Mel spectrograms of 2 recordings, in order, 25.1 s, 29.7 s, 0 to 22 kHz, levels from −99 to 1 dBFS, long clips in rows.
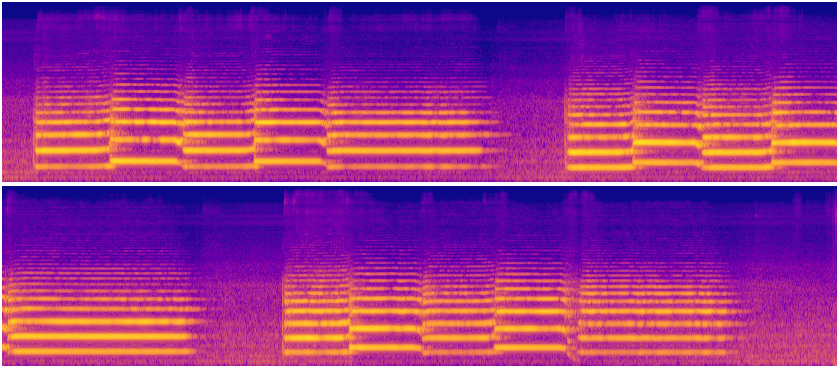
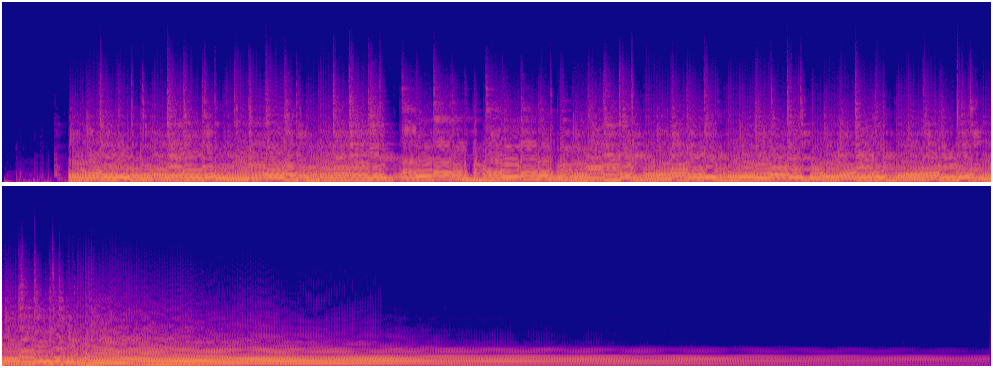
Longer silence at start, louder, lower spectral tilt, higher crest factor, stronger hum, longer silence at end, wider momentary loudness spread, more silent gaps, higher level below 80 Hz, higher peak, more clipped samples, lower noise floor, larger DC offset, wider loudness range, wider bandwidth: second, 0.45 s vs 0.8 s; first, -11 LUFS vs -33 LUFS; second, -6 dB/octave vs -10.5 dB/octave; about the same, 10 dB vs 8 dB; neither; first, 1.5 s vs 0.15 s; second, 8 LU vs 14 LU; neither; second, -60 dBFS vs -38 dBFS; first, 0 dBFS vs -26 dBFS; neither; second, -44 dBFS vs -62 dBFS; neither; second, 5 LU vs 14 LU; about the same, 5.2 kHz vs 4.9 kHz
